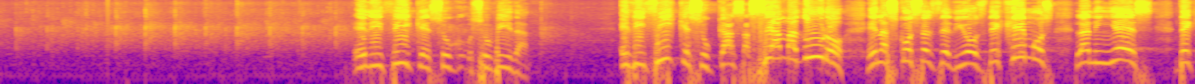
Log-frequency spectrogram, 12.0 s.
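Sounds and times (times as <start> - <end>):
audience applause: 0.0 - 4.8
speech: 3.5 - 5.4, 6.2 - 11.9.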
